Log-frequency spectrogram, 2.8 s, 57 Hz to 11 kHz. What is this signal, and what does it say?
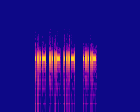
Morse code, heard as a keyed tone, about 53 wpm, 700 Hz. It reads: VVV 4
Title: K1USN SST QSO Practice 50wpm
